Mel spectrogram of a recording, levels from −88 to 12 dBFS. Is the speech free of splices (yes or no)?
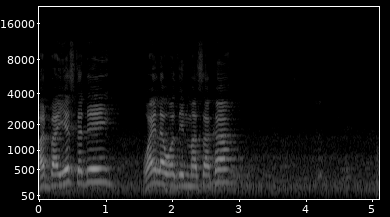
yes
